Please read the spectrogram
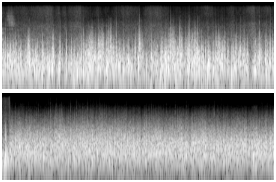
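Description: Wind buffeting the microphone in gusts. About halfway through the sound changes abruptly to a steadier, duller rush of wind.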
